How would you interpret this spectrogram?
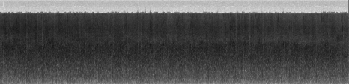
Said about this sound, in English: Can you please give these guys a huge round of applause?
